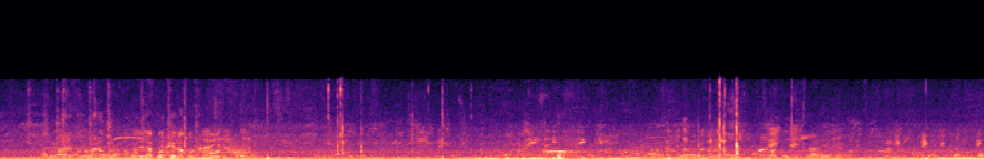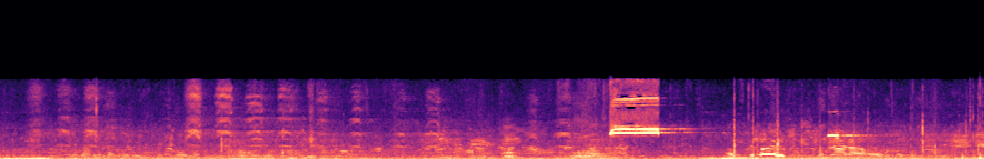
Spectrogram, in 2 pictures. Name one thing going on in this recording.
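Young men talk and call out across an open outdoor field.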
